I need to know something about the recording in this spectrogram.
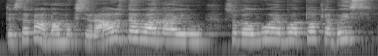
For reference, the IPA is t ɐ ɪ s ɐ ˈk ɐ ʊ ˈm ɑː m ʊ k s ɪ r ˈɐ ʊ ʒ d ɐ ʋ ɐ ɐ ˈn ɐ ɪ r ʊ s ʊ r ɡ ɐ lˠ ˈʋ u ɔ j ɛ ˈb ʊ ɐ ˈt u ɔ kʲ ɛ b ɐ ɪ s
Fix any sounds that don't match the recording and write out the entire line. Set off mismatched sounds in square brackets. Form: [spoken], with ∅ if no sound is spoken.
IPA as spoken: t ɐ ɪ s ɐ ˈk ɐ ʊ ˈm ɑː m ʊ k s ɪ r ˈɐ ʊ [z] d ɐ ʋ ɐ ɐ ˈn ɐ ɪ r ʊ s ʊ [∅] ɡ ɐ lˠ ˈʋ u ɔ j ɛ ˈb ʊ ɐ ˈt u ɔ kʲ ɛ b ɐ ɪ s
